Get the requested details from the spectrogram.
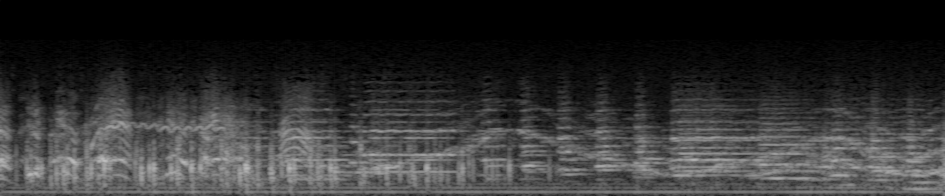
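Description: horse neighing and whinnying

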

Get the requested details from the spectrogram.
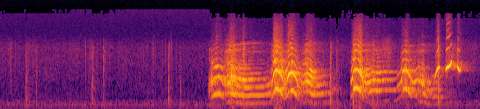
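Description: dog barking

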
